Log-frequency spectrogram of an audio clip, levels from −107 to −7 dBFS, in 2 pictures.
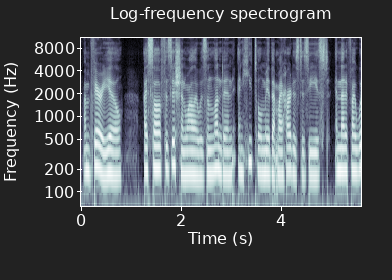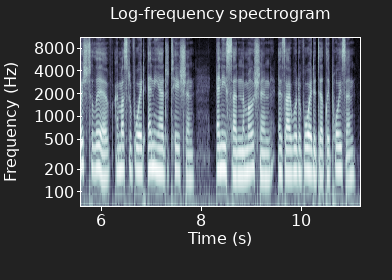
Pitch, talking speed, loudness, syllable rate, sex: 185 Hz, 230 wpm, -18 LUFS, 6.2 syllables/s, female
